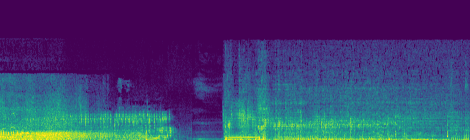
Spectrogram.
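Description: A wet fart sound effect blasts out loud and sputtering, a thick, broad rasp that breaks off briefly near the middle, then resumes just as coarse and continues to the end.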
